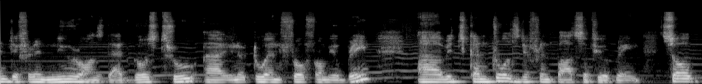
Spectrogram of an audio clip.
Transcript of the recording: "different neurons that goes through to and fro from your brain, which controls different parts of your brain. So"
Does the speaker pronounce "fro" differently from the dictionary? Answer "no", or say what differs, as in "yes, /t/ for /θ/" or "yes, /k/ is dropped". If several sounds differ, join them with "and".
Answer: no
